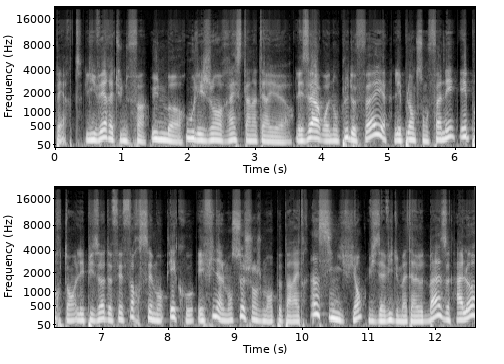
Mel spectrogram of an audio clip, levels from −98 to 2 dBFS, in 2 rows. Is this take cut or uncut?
uncut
